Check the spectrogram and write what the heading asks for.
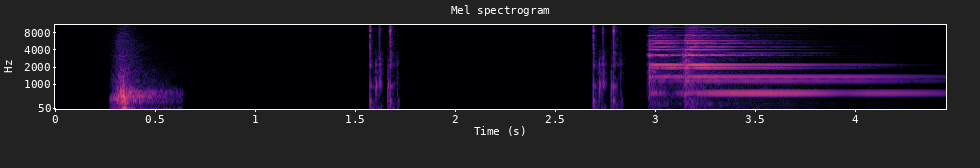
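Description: Subscribe-button animation sound effects: a short thump, then two quick double clicks about a second apart, then a bright bell ding. The ding starts about three seconds in and rings out slowly.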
